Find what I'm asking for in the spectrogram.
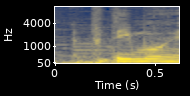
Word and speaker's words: Podimo: Jeg ved ikke, hvordan det udtales. Jeg siger Podimo. Pa- Podimo. Okay, Podimo. For jeg er okay podcast. Jeg er okay Podimo. Jeg synes bare, det lyder... Podemo? Podemo, ja. P-O-D-I-M-O. – Det har jeg altid sagt, Podemo.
